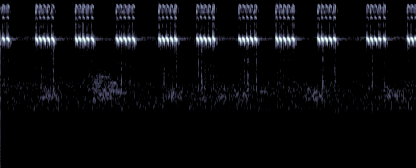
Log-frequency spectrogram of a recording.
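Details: Cricket chirps made of rapid, high, buzzing pulse groups, repeated close to twice a second, clean and without background sounds.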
